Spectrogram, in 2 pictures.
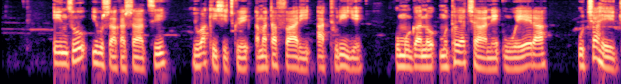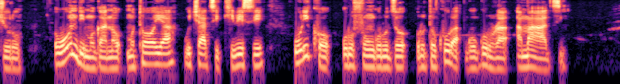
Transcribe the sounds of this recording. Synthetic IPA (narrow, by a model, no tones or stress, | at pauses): inzujuβuʃaːkaʃaːt͡si | juːβakiʃid͡ʒɡwe̞amatafaːɾiatʰuɾije̞ | umuɡano̞muto̞jat͡ʃaːne̞ʔuwe̞ːɾa | ut͡ʃaɦe̞ːd͡ʒuɾu | uwuːndimuɡano̞mutʰo̞jawʔit͡ʃaːt͡sikʰiβisi | uɾikʰo̞ | uɾufuːŋɡuɾuzo̞ɾutukʰuɾaɡwuɡuɾuɾaːmaːz̥i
